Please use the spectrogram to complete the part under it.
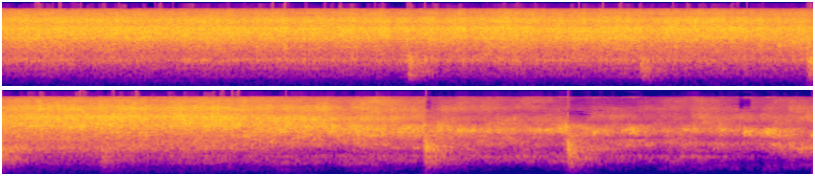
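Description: Chicken pieces fry in a pan until golden brown for honey mustard chicken, a loud, continuous close sizzle broken by a few sharp utensil taps and stirring sounds. The frying eases slightly toward the end.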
